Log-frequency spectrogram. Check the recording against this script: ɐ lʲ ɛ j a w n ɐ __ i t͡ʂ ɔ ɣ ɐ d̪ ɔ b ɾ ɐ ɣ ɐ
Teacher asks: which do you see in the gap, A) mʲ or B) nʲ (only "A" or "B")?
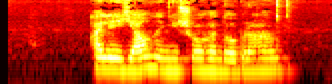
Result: B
